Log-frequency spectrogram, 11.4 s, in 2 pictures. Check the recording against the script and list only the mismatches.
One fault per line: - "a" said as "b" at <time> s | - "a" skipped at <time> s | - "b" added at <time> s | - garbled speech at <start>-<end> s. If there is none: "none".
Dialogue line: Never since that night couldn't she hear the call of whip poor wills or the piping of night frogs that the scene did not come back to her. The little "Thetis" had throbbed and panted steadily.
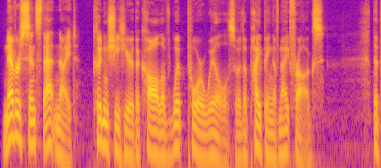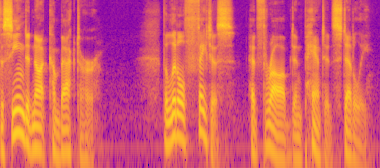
none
